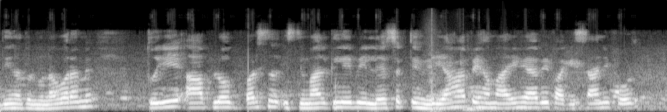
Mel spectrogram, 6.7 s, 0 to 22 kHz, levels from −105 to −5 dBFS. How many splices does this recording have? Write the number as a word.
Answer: one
